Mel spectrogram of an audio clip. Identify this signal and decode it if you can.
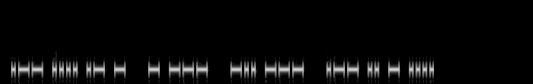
Morse code, heard as a keyed tone, about 45 wpm, 700 Hz. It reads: WHAT TO DO WITH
